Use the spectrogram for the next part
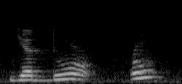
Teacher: تشدید کا معنی ہے دو عین ادا کرنے ہیں. پہلا ساکن عین، اس پر رکنا ہے، پھر دوسرا عین جس کے اوپر ضمہ ہے، پیش ہے، اس کو ادا کرنا ہے · عین کو آپ نے وسط حلق سے ادا کرنا ہے اور اس کے اوپر تشدید ہے، دو عین. تشدید کا معنی ہے دو عین ادا کرنے ہیں.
